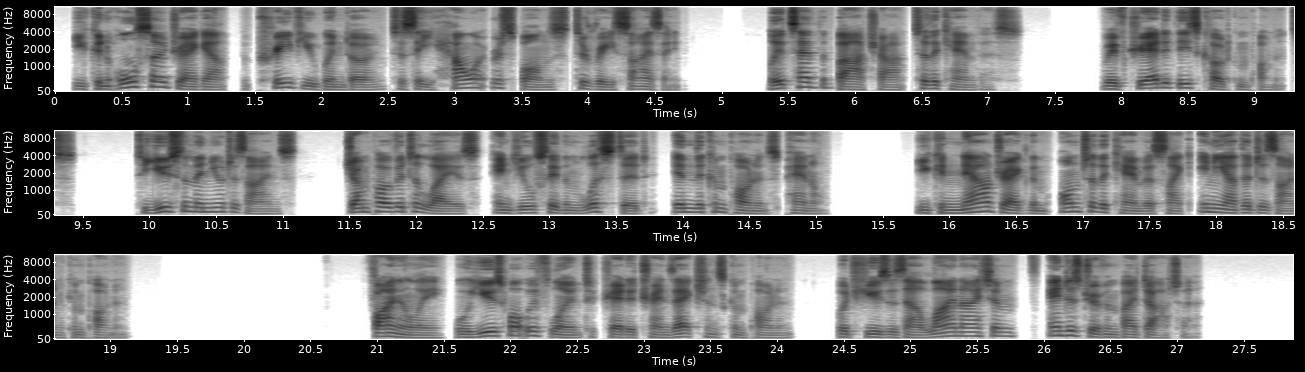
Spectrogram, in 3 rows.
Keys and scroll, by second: 3.3 super+s.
